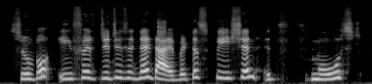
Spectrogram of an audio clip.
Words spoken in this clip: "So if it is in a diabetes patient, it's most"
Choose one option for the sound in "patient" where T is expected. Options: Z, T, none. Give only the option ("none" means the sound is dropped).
none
